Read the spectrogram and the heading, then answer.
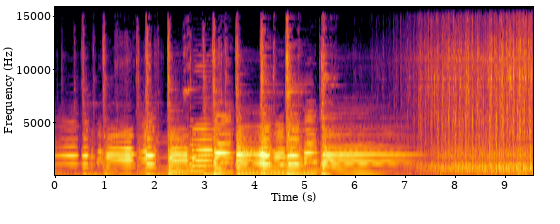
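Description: A tonal, clicking mechanical passage gives way to a sewing machine whirring steadily with rapid, regular ticking, fairly loud, no voices present.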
